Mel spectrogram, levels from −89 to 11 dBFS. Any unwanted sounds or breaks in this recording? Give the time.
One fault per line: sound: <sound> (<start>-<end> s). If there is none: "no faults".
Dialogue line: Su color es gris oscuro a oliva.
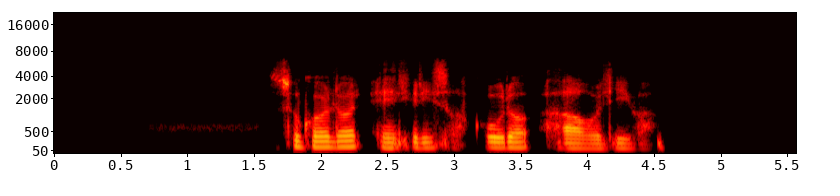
no faults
